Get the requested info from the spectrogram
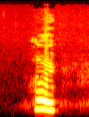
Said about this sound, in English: I am not drinking because I was afraid if I had anything to drink, I'd literally fall asleep on the podcast as I have an extensive yawn.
